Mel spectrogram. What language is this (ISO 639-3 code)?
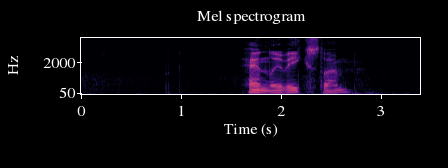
swe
